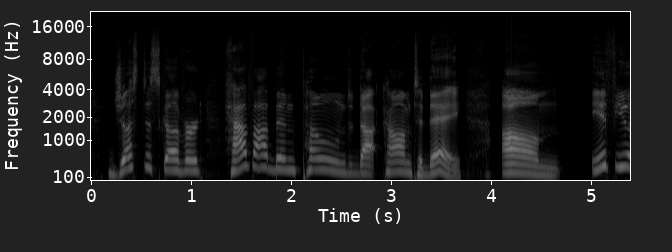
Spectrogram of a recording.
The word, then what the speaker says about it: Pwned: have I been poned it's spelled exact like have I been owned but with a P instead of an O um my friends in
